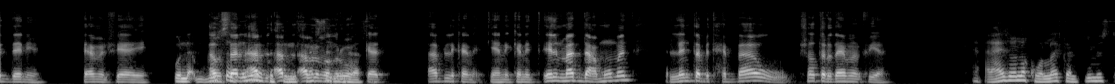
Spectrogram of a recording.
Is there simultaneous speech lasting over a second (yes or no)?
yes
